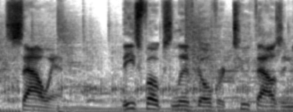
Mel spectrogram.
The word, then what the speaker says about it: Samhain: It started with the ancient Celts and their festival of Samhain, pronounced Samhain.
